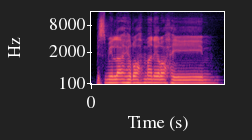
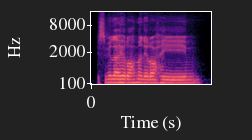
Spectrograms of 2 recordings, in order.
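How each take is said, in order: The two takes are said the same way.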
